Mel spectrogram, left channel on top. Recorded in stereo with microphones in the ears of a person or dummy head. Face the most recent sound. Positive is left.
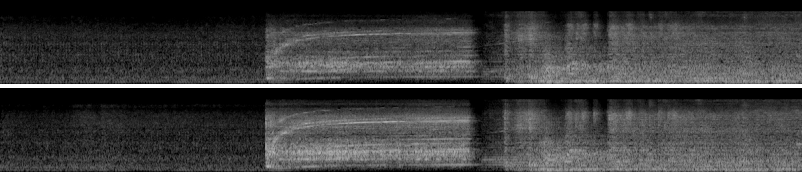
turn(degrees=-40)  # may be behind; listen again after turning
